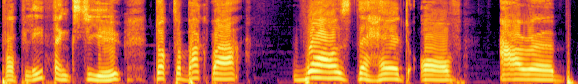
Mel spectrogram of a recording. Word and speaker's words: Bahbah: When you say, and this is why it's also even more curious, Bakba, now I pronounce it properly, thanks to you, Dr. Bakba was the head of Arab Americans for Trump.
